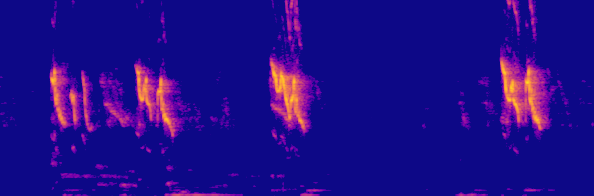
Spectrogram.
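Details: Buxtomi Oriental white-eye in ngalas, calling its companions: short groups of loud, high, clipped chirps given in quick pairs, with about two-second silences between groups and a faint low rumble.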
